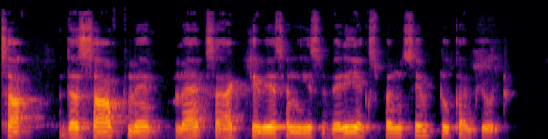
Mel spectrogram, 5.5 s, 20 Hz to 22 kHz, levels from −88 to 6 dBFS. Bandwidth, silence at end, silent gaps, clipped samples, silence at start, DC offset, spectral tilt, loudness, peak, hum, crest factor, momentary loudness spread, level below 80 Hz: 15.5 kHz; 0.4 s; none; under 0.1%; 0 s; under 0.1%; -4.5 dB/octave; -19 LUFS; -2 dBFS; none; 16 dB; 8 LU; -66 dBFS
